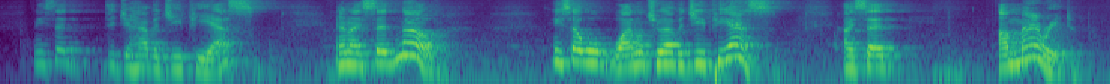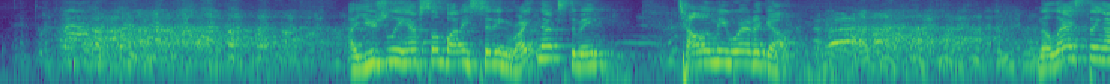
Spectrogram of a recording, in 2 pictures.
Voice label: comedy, Impressionist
